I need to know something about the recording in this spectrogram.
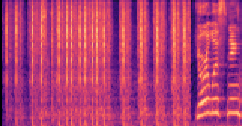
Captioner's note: typing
